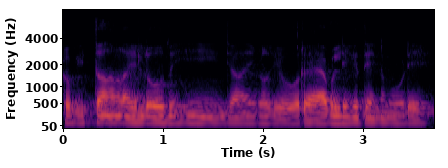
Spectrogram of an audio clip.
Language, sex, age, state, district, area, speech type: Dogri, male, 30-45, Jammu and Kashmir, Kathua, rural, spontaneous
